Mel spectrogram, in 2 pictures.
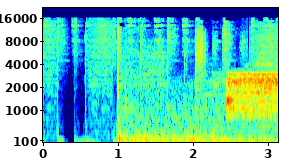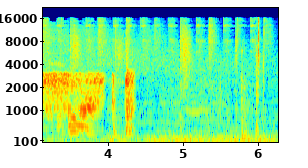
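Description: Two-way radio transmission: a short, tinny voice burst over the radio from about two and a half to four seconds in. Under it, from about a second in, a steady low rumble of a truck running.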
